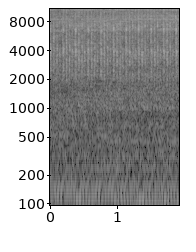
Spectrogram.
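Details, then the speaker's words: NA Miata after refitting camshafts with cam gears torqued to 41 ft-lb and threadlocker, and reseating the intake charge tube on the mass airflow sensor (which had caused stalling at idle); taps like a diesel, otherwise purrs, steady even idle with light regular tick; normal idle. "taps like a diesel and otherwise prayers like a kitten"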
